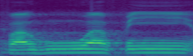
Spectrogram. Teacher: fa-nya dibaca panjang, ada ya sukun, dibaca panjang. Fahuwa fi ya sukun, dibaca panjang nya.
